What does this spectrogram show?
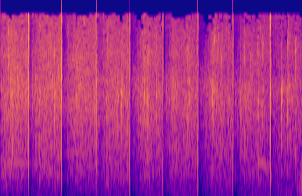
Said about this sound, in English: But we also thank the Lord for our beloved senior pastor who is with the Kids Way Children's Ministry this weekend. Can we clap our hands for Pastor Lance and his family?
